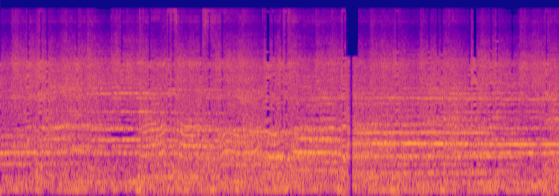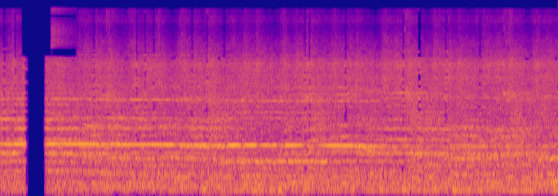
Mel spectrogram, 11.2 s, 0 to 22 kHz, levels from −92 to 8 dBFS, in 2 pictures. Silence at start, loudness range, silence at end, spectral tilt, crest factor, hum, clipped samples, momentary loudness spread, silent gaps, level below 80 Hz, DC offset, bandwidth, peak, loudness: 0 s; 1 LU; 0 s; -2.5 dB/octave; 14 dB; none; under 0.1%; 3 LU; 5.88-6.03 s; -44 dBFS; under 0.1%; 19 kHz; -4 dBFS; -17 LUFS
